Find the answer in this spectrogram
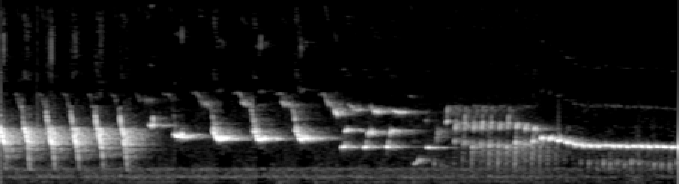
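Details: Canary being tutored to sing by the vertical method, with the tutor bird placed below and the pupils above. It sings a fast run of bright descending chirps, then buzzy rolling phrases ending in a high, rapid trill.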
